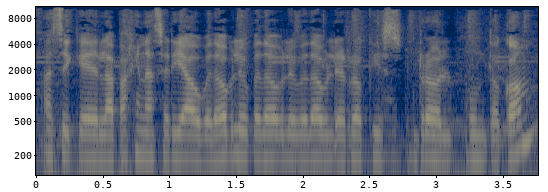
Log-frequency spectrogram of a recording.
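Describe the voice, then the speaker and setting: A woman's voice: lowish voice, completely flat delivery, normal speed, darkish tone. A woman with a Spanish accent from Spain, co-hosting a radio show in an informal presenting style. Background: music.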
